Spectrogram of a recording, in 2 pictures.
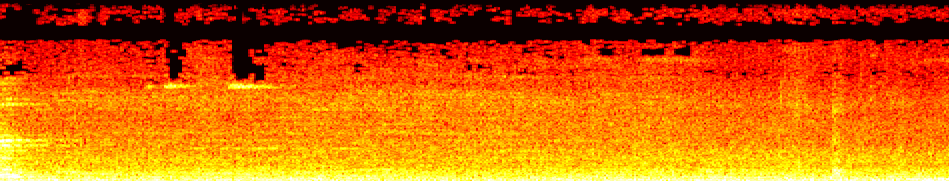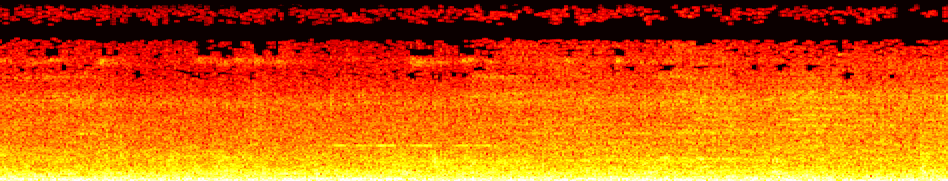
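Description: KRL Commuter Line electric train running, a steady rumble and hiss of wheels on the track.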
